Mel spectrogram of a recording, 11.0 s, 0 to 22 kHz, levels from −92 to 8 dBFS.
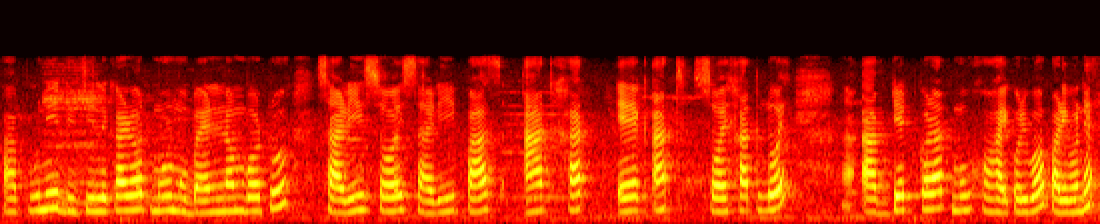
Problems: constant background noise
